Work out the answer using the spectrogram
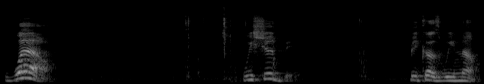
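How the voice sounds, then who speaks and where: Woman preacher, unhurried delivery, bright forceful tone, repeats herself, rhetorical questions. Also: medium pitch. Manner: prayerful then animated, repeats phrases, rhetorical questions. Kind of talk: radio sermon with prayer.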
